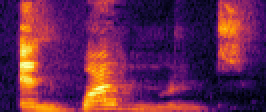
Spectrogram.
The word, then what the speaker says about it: environment: removed a lot of people mistakenly keep the N silent but that is not the case in this particular word it is not environment or environment or along the ways in which people might pronounced incorrectly so you want to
